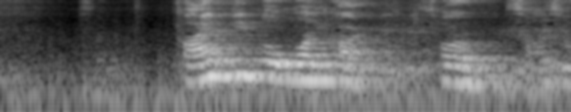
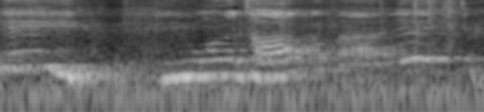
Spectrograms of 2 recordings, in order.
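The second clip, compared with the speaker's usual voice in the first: higher, slow and gentle, coaxing; gentle invitation; 7 semitones higher than usual. Retold or imitated. Husband gently asking to talk.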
